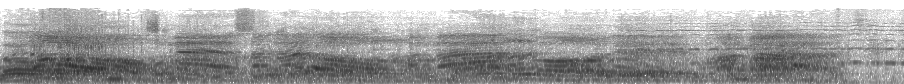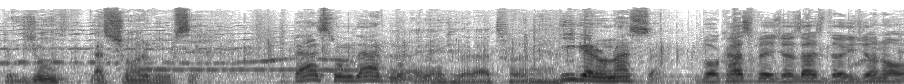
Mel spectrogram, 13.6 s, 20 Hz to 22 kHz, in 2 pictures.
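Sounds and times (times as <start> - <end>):
speech: 0.0 - 0.6, 6.9 - 13.5
crowd chanting salawat in unison at a gathering: 0.0 - 6.6.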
